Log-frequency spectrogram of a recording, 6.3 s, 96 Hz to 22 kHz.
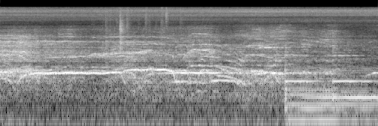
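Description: A radio broadcast playing through the Aiwa TPR-950 boombox's speaker: a crowd cheering and whooping, then about five seconds in, a song starts with sustained chords.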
